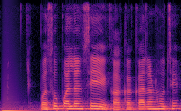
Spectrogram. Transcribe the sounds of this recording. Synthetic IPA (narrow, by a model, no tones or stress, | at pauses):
pəsupaːlənɪsekakakaːɾəɽ̃ɦotʰe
